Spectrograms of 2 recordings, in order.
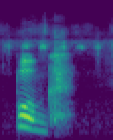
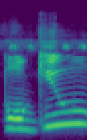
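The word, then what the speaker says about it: Pogue: इन 2009 technology communist David पोग, that is पोग, okay, पोग्यू बोल सकते हैं स्पेलिंग के लिए, बट पोग, ठीक है, डेविड पोग सेड दैट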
